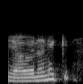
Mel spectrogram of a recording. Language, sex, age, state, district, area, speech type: Telugu, male, 18-30, Andhra Pradesh, West Godavari, rural, conversation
